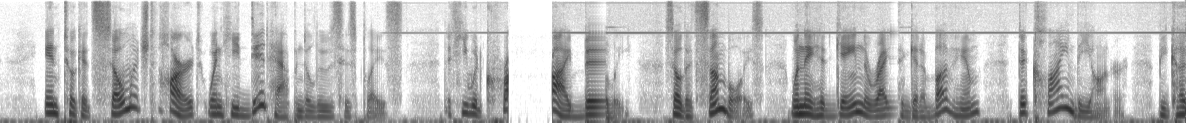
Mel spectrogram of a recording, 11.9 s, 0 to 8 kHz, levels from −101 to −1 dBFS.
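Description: Speech passed through a wideband call path whose band stops at 8 kHz, consistent with G.722 at 64 kbps. A burst of packet loss hits at 1.54–1.61 s: the decoder extends the last sound for about 53 ms, fading it into a held buzz or hiss, and roughly 60 ms of audio is skipped when playback resumes. A second burst at 8.90–9.00 s is longer, with about 79 ms of faded continuation and around 80 ms missing. From 3.79 s to the end, a thin steady whistle at 3.7 kHz sits around 20 dB below the speech and swells and fades slowly in level. This is a feedback whistle, likely a loudspeaker-to-microphone loop held just short of runaway so that one frequency rings on without building. A short concealed packet loss at 4.47–4.51 s shows as a brief smear where about 13 ms of synthesised continuation covers a 20 ms hole before blending back into the real signal. At 5.08–5.54 s the sound cuts off mid-flow into about 0.45 s of silence, likely a playback stall, with the player starved of data or its thread blocked. 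A likely long network dropout follows at 5.91–6.08 s: roughly 160 ms is filled by a fading extrapolated buzz with no silent stretch, and the audio comes back further on with about 160 ms lost.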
